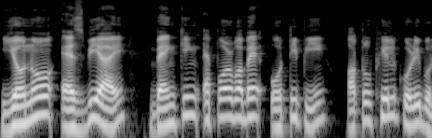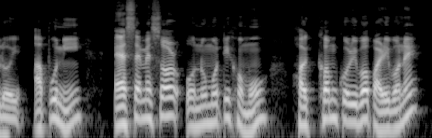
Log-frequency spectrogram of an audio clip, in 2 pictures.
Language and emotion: Assamese, neutral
